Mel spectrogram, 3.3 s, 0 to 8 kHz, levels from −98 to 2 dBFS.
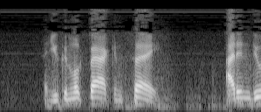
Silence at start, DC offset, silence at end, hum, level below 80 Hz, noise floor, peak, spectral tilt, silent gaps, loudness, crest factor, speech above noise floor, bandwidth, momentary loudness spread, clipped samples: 0.55 s; under 0.1%; 0 s; none; -58 dBFS; -60 dBFS; 0 dBFS; -6 dB/octave; none; -18 LUFS; 20 dB; 43 dB; 6.6 kHz; 12 LU; under 0.1%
